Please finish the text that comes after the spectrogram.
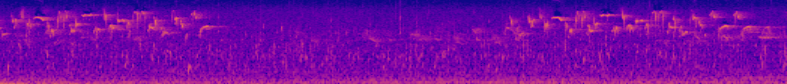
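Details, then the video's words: Beside a gentle stream, a yellow-throated bunting delivers two bouts of high, sharp twittering phrases, the first lasting nearly three seconds and the second starting after a pause filled only by the trickling, pouring sound of water. "Relaxing Nature Sounds: A Gentle Stream & The Yellow-Throated Bunting (Emberiza Elegans)"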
